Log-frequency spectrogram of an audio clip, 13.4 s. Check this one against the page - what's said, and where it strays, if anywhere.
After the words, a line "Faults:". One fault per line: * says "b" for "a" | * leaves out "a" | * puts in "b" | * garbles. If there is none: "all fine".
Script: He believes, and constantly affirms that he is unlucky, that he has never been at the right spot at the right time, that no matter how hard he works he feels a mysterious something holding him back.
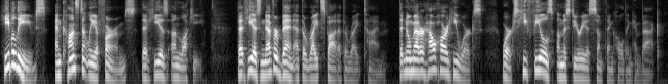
He believes, and constantly affirms that he is unlucky, that he has never been at the right spot at the right time, that no matter how hard he works works he feels a mysterious something holding him back.
Faults:
* puts in "works"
